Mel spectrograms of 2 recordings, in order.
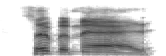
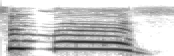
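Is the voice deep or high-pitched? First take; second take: deep; high-pitched. First: It is said in a deep, low voice. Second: It is said in a high-pitched voice. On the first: "That sounds more like Batman now" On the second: "I say Superman with a high-pitched voice"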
